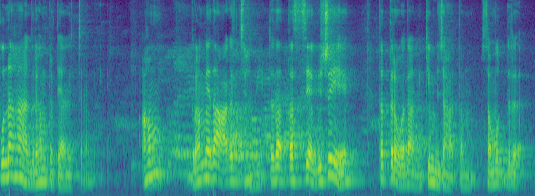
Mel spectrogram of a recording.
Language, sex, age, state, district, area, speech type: Sanskrit, male, 18-30, Karnataka, Chikkamagaluru, rural, spontaneous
